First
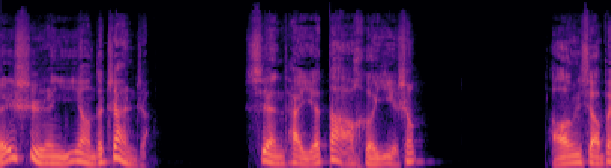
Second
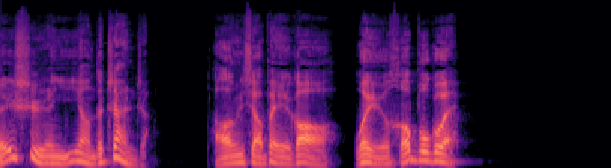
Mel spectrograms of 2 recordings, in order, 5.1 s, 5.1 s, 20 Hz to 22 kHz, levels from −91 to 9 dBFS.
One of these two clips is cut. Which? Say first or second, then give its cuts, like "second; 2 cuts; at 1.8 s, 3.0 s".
second; 1 cut; at 1.6 s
